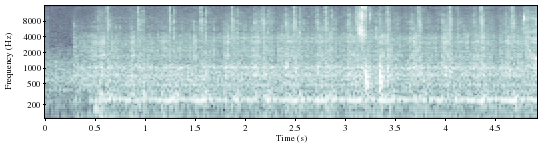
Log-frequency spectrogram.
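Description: A sewing machine stitches quilt four-patch blocks for a cat bed, its motor humming steadily with a fast, even mechanical chatter, close and fairly quiet, with a couple of brief clicks near the end.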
